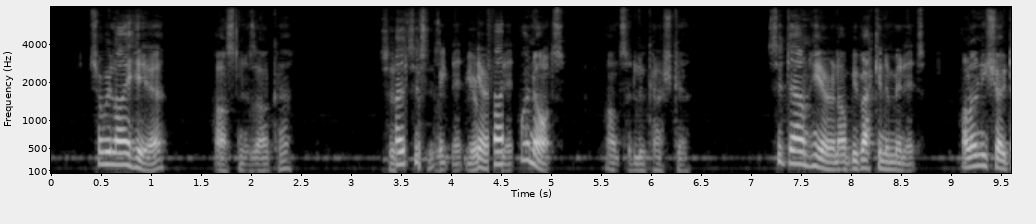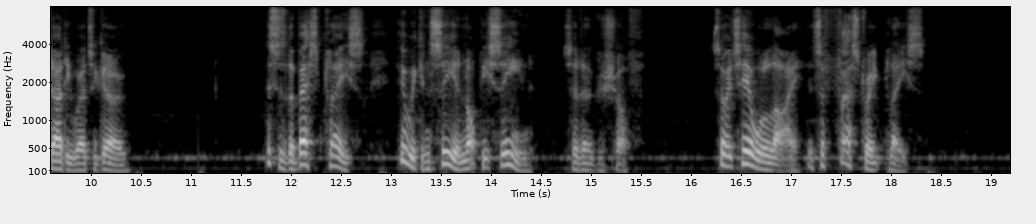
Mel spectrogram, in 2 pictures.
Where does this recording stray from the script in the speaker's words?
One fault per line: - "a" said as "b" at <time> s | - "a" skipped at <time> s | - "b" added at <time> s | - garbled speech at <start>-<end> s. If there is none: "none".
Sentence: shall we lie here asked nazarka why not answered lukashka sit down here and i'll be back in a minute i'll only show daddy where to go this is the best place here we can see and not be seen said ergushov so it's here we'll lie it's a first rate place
- garbled speech at 3.3-4.6 s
